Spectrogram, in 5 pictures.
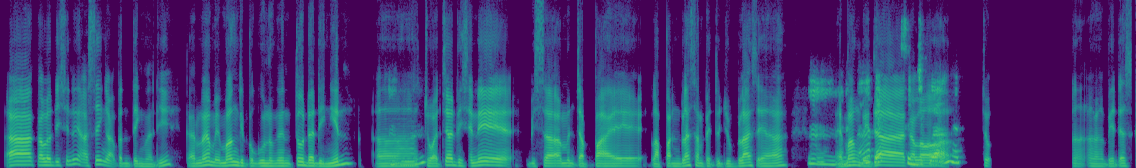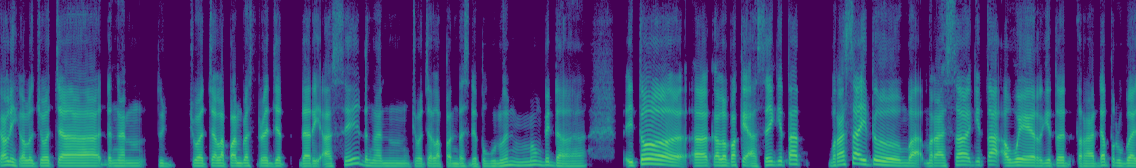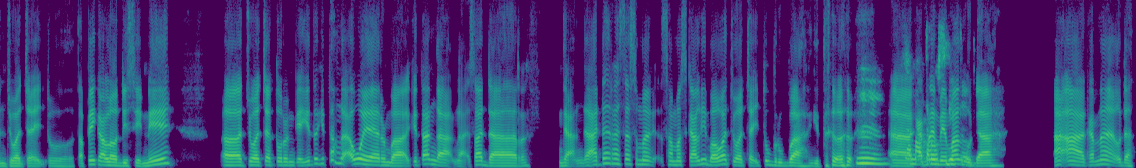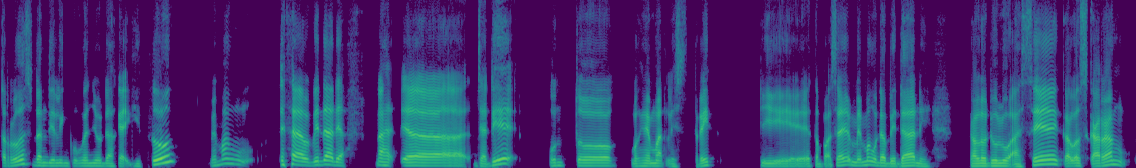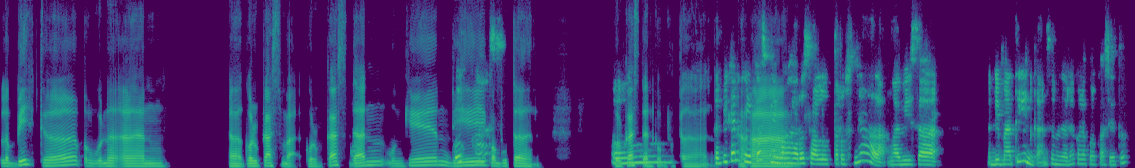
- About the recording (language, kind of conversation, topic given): Indonesian, podcast, Apa cara sederhana supaya rumahmu lebih hemat listrik?
- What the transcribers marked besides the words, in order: in English: "aware"; in English: "aware"; laughing while speaking: "gitu"; chuckle; other background noise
